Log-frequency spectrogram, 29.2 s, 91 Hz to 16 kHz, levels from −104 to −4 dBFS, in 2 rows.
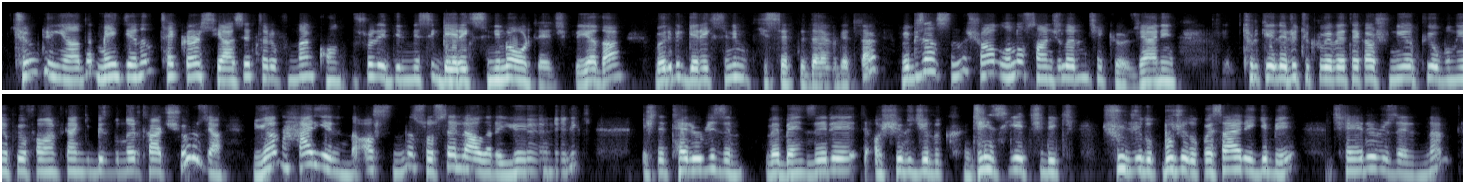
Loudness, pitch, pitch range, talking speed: -30 LUFS, 180 Hz, 165-205 Hz, 125 wpm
